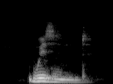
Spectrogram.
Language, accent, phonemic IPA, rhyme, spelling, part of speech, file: English, Southern England, /ˈwɪzənd/, -ɪzənd, wizened, verb / adjective, LL-Q1860 (eng)-wizened.wav
- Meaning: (verb) simple past and past participle of wizen; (adjective) Withered; lean and wrinkled by shrinkage as from age or illness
